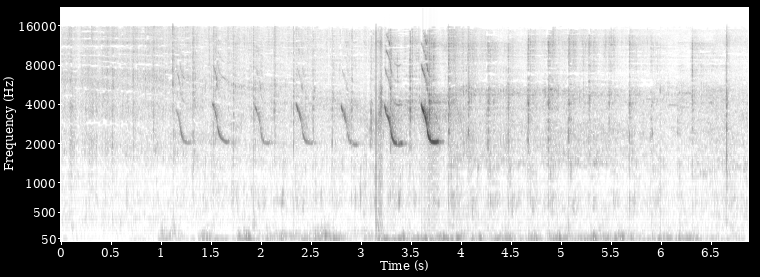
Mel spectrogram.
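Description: A bird calls a series of about seven short notes, each dropping sharply in pitch, the last ones loudest, over a low rumble with a single knock about three seconds in.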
